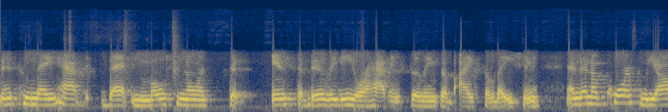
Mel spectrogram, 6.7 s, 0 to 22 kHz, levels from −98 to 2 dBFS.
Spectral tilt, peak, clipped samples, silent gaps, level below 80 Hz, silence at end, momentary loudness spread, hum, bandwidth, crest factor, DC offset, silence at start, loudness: -8 dB/octave; -4 dBFS; under 0.1%; none; -50 dBFS; 0 s; 7 LU; none; 7 kHz; 12 dB; under 0.1%; 0 s; -17 LUFS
